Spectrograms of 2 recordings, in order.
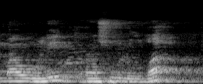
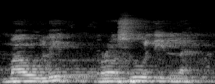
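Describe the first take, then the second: First: The last word has a 'u' vowel: Rasulullah. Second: The last word has an 'i' vowel: Rasulillah. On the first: The speaker calls it wrong. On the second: The speaker calls it right.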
